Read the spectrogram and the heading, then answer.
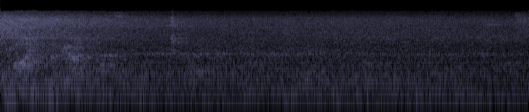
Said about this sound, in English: It's about to be blocked out by the train in front of me.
